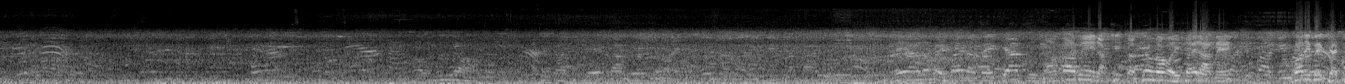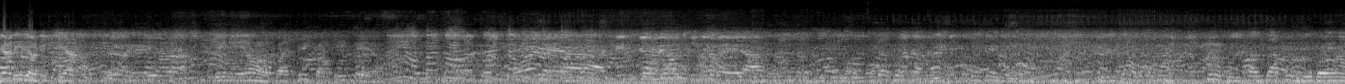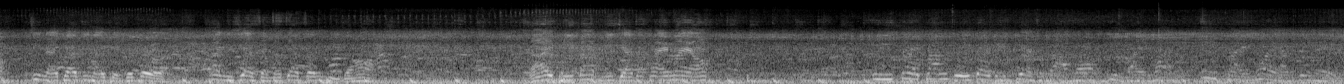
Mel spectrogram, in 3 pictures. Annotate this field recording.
A variety of market selling voice, Traffic sound, Walking through the market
